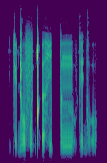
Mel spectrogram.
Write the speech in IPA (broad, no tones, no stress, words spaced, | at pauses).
kḛɖo foǃʼə hipːənːo̰ keɡo̰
